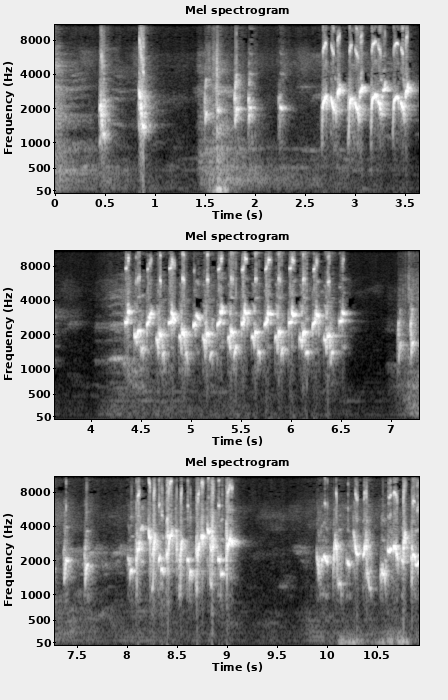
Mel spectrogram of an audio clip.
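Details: Vigorous fighting song of a yellow-vented bulbul, uplik ropel style, to prompt other birds to reply: stop-start bursts of fast, liquid, rising and falling chirps separated by short silences, with occasional thuds.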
